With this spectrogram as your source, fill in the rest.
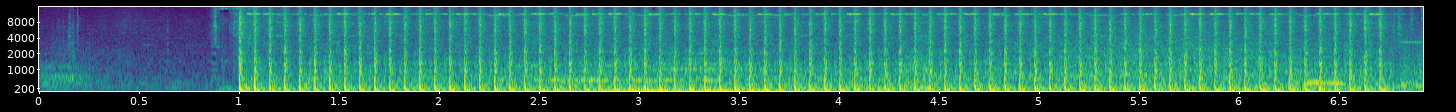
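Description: A gun fires in a rapid, continuous burst.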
